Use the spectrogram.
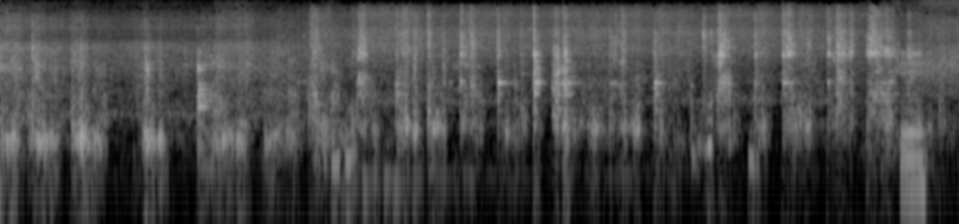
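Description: Coconut milk without added water simmers for beef rendang while a utensil scrapes and stirs around the pot in steady, repeated strokes, with a soft sizzle underneath throughout.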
